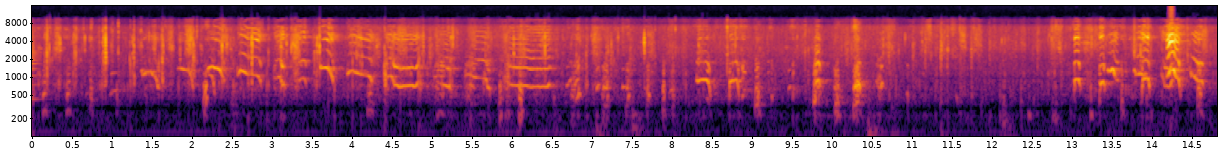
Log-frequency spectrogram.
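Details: Litter of three-week-old Labrador Retriever puppies in Florida whining as they try to get out of their house: many short high whimpers and squeals, dense at first, thinning to scattered yelps and shuffling, then a louder burst near the end.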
